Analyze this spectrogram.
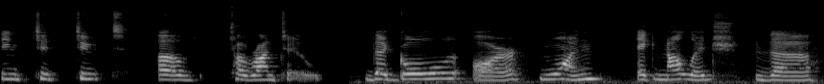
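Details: Adult woman living with aphasia and apraxia since a stroke 15 years ago: aphasia with apraxia of speech.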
